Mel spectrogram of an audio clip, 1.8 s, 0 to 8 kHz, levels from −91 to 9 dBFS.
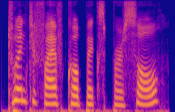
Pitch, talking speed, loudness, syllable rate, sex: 235 Hz, 170 wpm, -18 LUFS, 4.5 syllables/s, female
